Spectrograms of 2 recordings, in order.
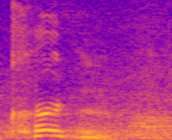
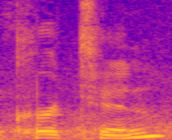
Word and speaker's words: curtain: We have two pronunciations. You can pronounce the T and say curtain. Curtains. Or you can use the stop T. Curtain. And then link to the N sound.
